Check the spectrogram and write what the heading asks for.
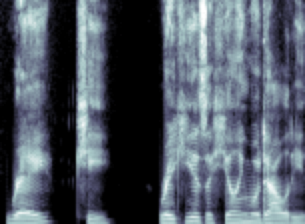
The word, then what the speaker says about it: Reiki: Pronounced ray key.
